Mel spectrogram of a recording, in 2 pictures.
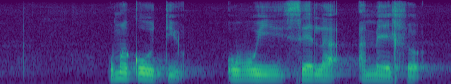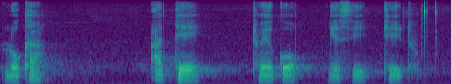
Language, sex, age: South Ndebele, male, 22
